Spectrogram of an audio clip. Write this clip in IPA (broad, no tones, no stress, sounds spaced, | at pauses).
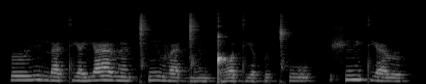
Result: ɹ i n̪ æ tʲ æ j æ ð ɛ̃ ǀʰ ĩ v æ ɡ͡ǀ ɛ̃ ɡ͡ǃ ʌ tʲ ɛ p ɪ ǀʰ u | ʃ ĩ tʲ æ ɹ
